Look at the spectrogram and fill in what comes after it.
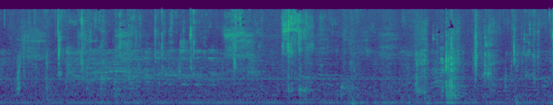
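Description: Someone chewing and biting food close to the microphone, with many small clicks over a steady low hum, and a brief louder sound about six seconds in.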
